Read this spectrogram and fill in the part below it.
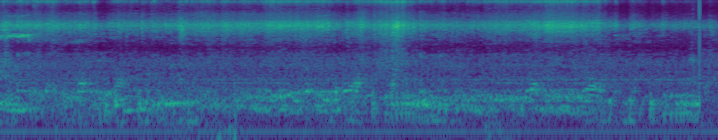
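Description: Pigeons at a seller's loft, including a pair of silver-coloured birds and a pair of pink-beaked Rajgolla pigeons, coo steadily in a continuous low murmur over a constant background hum, with no talking.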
